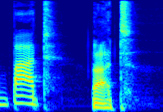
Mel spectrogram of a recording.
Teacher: It's a soft D, but the Germans often pronounce it with a harder D than it's written.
